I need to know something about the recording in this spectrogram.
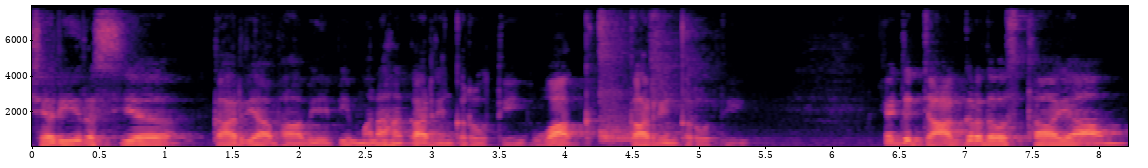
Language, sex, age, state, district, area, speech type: Sanskrit, male, 45-60, Karnataka, Uttara Kannada, urban, spontaneous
